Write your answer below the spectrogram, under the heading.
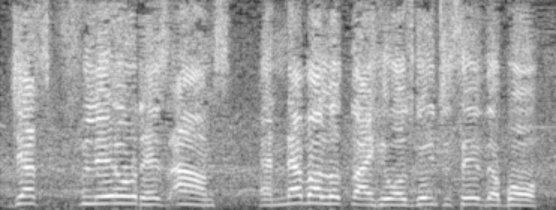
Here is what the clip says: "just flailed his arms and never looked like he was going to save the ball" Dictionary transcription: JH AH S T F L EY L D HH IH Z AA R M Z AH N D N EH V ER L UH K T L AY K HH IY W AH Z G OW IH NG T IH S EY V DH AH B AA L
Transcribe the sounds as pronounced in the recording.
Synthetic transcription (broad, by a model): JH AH S T F L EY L D HH IH Z AA R M Z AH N N EH V ER L UH K T L AY K HH IY W AH Z G OW IH NG T IH S EY V DH AH B AA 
